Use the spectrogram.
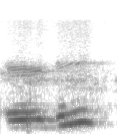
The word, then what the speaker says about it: adjective: Well, you write A-D-J-E-C-T-I-V-E-S, adjective. It's not like adjective. D is not silent here.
